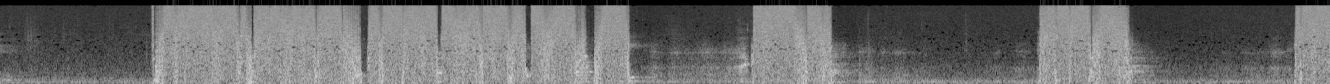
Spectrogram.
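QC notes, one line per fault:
Throughout: samples built from the wrong bytes. The speech carries loud, broadband hiss for the full clip, because each sample's bytes are being assembled in the wrong order or from a misaligned position. The rapidly changing low-order bits end up as the most significant part of every value, so the waveform becomes essentially random at high level.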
